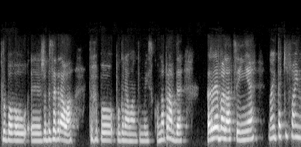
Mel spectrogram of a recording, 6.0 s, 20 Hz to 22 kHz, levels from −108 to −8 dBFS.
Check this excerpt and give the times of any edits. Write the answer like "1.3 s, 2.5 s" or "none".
none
